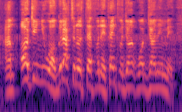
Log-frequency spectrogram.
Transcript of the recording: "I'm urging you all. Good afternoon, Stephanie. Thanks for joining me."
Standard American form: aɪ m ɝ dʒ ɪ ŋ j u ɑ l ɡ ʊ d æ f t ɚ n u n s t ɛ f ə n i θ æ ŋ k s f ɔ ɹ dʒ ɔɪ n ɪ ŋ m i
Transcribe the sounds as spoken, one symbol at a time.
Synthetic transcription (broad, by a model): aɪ m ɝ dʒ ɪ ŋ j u ɑ l ɡ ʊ d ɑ f t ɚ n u n s t ɛ f ə n i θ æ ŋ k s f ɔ w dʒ ɔɪ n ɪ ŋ m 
